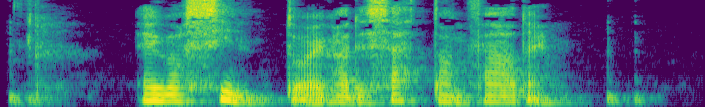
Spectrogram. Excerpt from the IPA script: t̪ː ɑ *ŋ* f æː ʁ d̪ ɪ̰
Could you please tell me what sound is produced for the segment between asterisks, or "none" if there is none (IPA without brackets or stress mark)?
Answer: n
